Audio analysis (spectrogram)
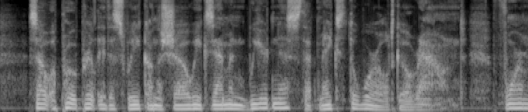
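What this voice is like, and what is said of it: Usual voice. Nothing is said of it.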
